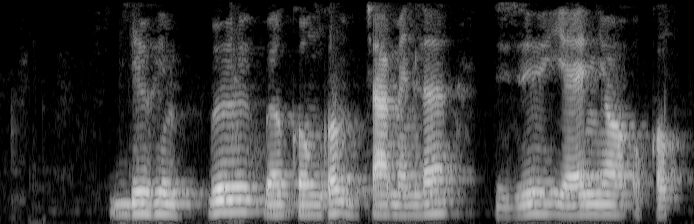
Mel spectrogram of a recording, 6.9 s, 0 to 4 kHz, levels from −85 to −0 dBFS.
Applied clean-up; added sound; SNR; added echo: neural separator model SepFormer DNS4.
